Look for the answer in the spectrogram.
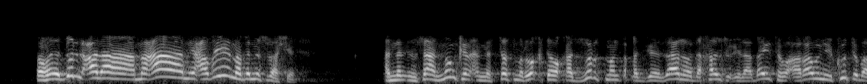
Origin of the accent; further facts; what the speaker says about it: Egypt; عمره 35 سنة فقط عندنا في مصر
